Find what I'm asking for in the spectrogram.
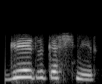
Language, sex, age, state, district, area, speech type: Kashmiri, female, 18-30, Jammu and Kashmir, Shopian, rural, conversation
